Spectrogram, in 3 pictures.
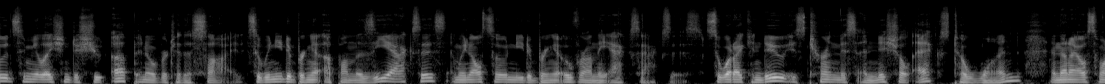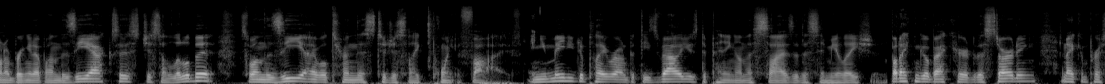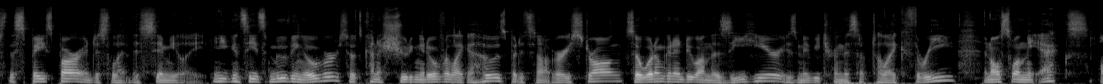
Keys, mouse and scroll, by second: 1.4 scroll down 4, 1.7 middle click, 2.4 scroll down 1, 2.6-5.5 middle drag, 5.5 scroll down 2, 5.6 middle click, 6.4 scroll up 1, 6.5 middle click, 7.2 scroll up 1, 9.0 click, 10.2-13.1 middle drag, 13.1-18.2 drag, 18.5-21.0 middle drag, 21.0 space, 23.2 middle click, 24.2 scroll up 3, 24.9 space, 25.0 shift+middle click, 25.3 scroll up 5, 26.3 middle click, 26.8-27.3 scroll down 2, 29.2-30.7 drag, 32.2-33.1 drag.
